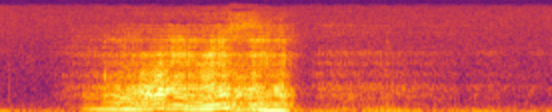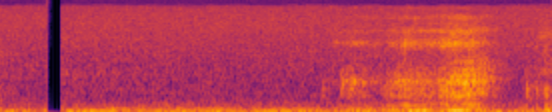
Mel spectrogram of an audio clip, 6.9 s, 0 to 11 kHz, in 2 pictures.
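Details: Snoring during sleep, recorded with the SnoreLab app on 2025/02/02: one loud, rough snore lasting about a second, then quiet breathing and a fainter second snore in a small room.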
